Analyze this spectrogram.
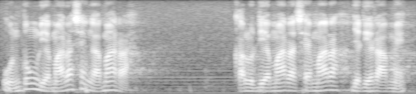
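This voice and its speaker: A man's voice: on the low side, moderate pace, a bit bright, slight background noise. A middle-aged man preaching a casual, joking sermon as a guest pastor, full of slang. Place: church hall. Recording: church PA with long reverb.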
